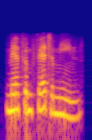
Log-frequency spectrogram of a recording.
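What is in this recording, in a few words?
"methamphetamine", English, Indian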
